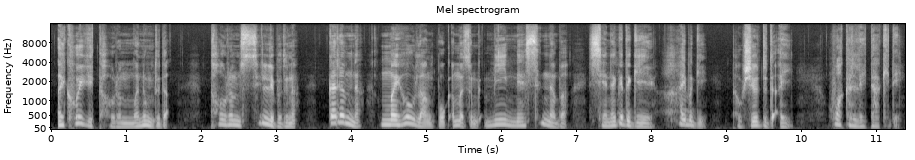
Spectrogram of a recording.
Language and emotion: Manipuri, fearful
